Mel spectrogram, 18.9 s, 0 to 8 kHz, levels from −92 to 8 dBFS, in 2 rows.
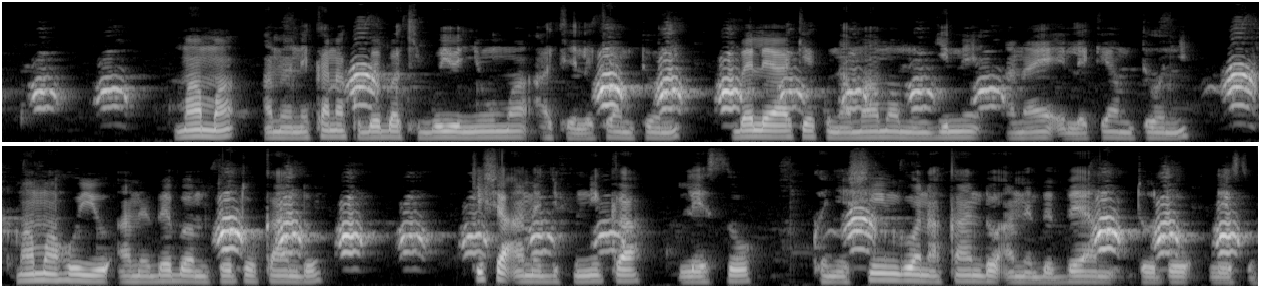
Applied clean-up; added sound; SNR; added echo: classical method log-MMSE.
